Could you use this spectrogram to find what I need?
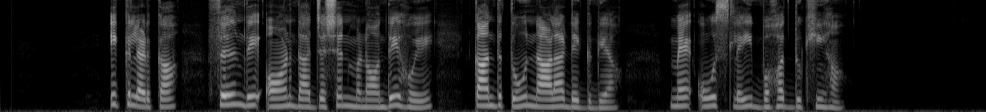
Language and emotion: Punjabi, sad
